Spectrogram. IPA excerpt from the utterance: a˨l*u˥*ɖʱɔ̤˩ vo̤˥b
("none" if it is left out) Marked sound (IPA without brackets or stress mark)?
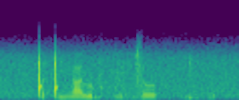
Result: u˥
